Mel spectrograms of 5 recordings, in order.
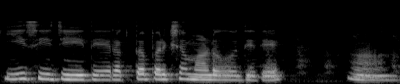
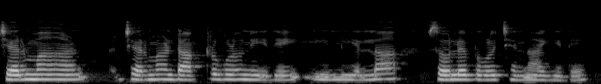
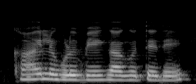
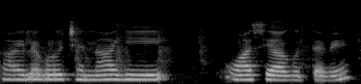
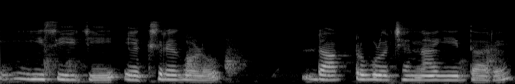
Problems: background sounds at intervals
